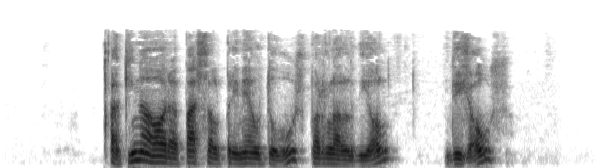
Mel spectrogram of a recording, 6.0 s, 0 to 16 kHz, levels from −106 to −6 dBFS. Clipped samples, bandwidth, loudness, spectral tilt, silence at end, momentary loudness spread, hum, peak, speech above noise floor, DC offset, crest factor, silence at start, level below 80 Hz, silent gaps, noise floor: under 0.1%; 7.8 kHz; -20 LUFS; -7 dB/octave; 1 s; 9 LU; none; -2 dBFS; over 71 dB; under 0.1%; 18 dB; 1.05 s; -60 dBFS; none; under -90 dBFS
